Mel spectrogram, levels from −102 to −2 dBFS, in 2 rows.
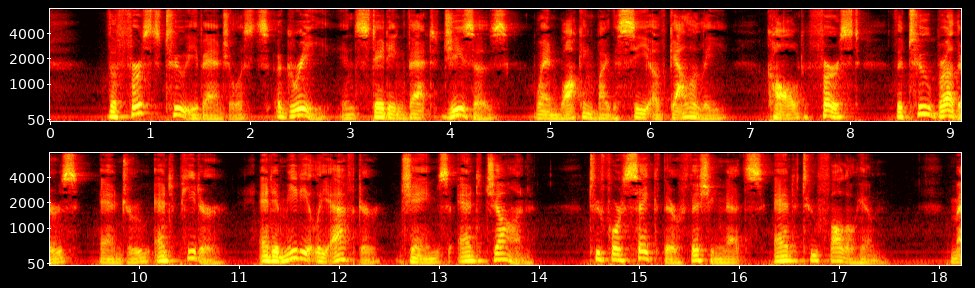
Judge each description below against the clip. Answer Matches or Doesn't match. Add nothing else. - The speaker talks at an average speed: Doesn't match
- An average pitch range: Doesn't match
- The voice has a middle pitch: Doesn't match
